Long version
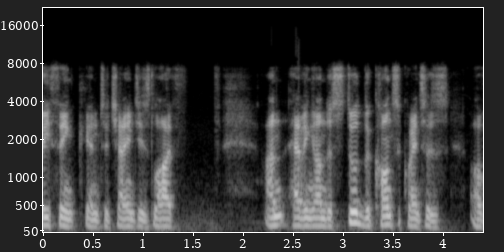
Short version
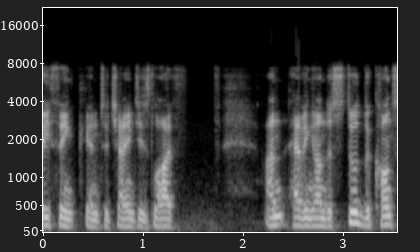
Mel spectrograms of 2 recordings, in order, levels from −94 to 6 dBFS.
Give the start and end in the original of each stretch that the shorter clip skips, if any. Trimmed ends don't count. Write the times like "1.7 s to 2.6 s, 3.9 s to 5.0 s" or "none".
none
